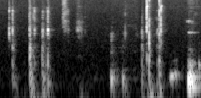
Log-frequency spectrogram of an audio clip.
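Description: Computer keyboard typing: a quick, irregular run of faint key clicks.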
